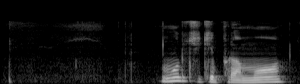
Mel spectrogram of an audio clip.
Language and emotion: Russian, neutral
